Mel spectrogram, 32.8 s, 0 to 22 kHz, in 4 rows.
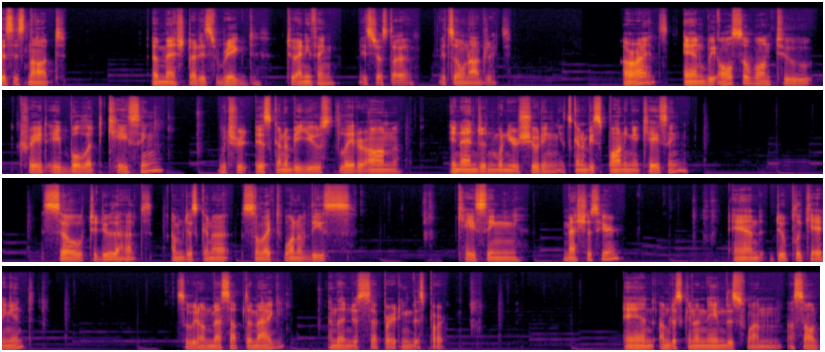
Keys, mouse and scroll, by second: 6.4-7.5 shift+scroll, 7.5 right click, 8.2 h, 9.7 shift+middle click, 10.2 scroll up 1, 10.4 middle click, 11.2 shift+middle click, 16.0 scroll up 1, 16.5 shift+middle click, 17.9 scroll up 1, 18.4 right click, 19.2 Tab, 19.8 right click, 20.5 l, 20.8 middle click, 21.3 g, 23.2 ctrl+z, 24.8 shift+d, 27.3 shift+middle click, 29.1 p, 29.6 Return, 30.3 right click, 31.5 F2, 32.4 Right, 32.7 BackSpace.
